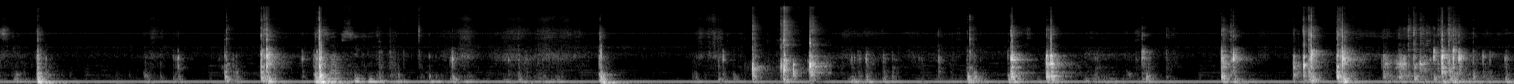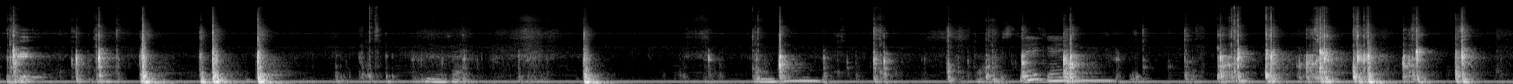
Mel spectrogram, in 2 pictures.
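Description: Purple Speed Stacks plastic sport-stacking cups clacking and knocking in quick clusters as they are rapidly stacked up into pyramids and slid back down on a stack mat during a timed cycle run.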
